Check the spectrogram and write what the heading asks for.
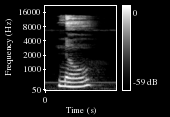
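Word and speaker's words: know: Jadi, semisal contohnya di sini adalah kata no. Jadi, cara bacanya itu dia di-delete yang di awal. Jadi, no bacanya, K-nya hilang.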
